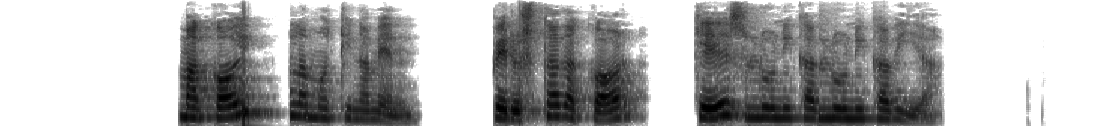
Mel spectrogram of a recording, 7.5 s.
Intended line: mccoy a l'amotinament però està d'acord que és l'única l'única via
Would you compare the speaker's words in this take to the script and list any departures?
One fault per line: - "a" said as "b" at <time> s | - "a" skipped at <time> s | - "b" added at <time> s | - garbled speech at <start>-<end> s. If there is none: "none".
none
